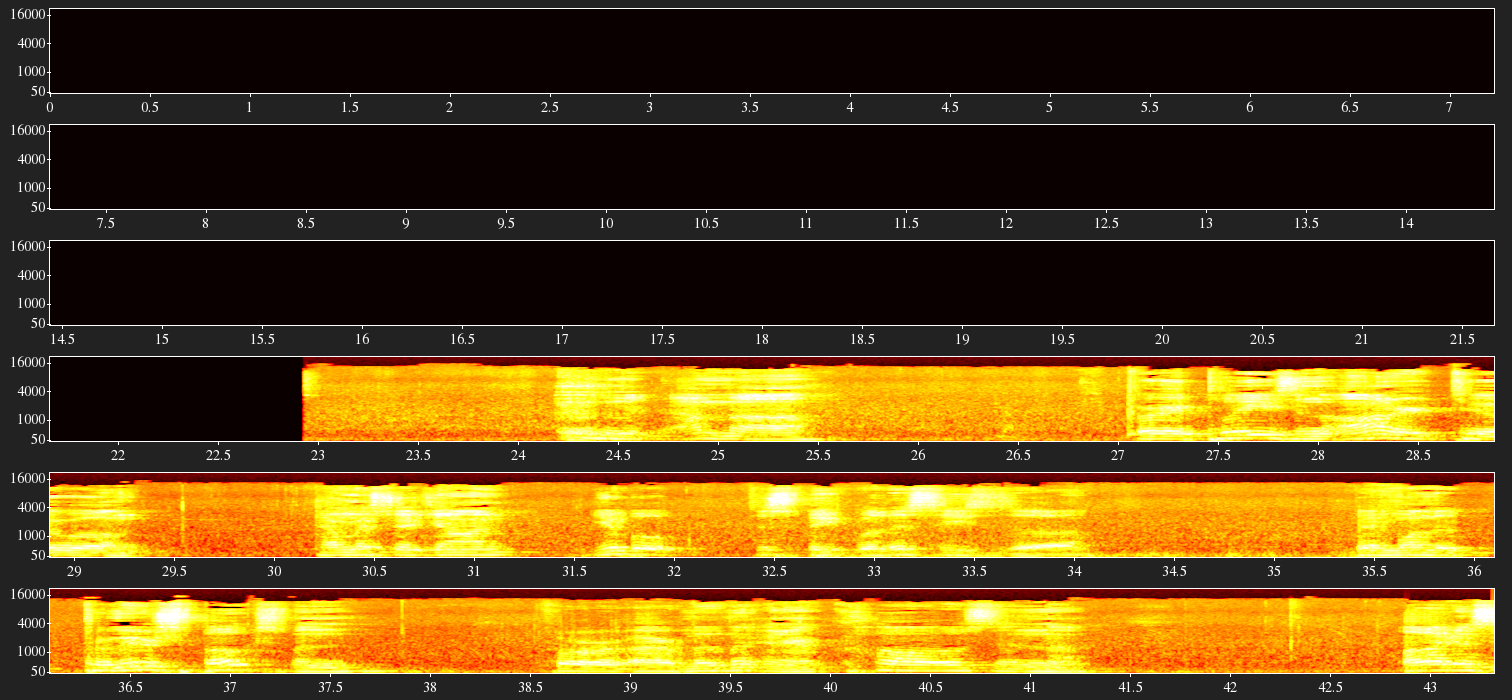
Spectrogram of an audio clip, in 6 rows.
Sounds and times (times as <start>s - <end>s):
Male speech, man speaking: 24.2s - 25.6s, 27.1s - 29.5s, 30.2s - 34.2s, 35.4s - 37.8s, 38.6s - 41.4s, 42.9s - 43.3s.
